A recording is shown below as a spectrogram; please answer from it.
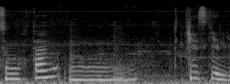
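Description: A woman's voice speaking haltingly, with a long level-pitched hesitation sound held for about half a second in the middle.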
